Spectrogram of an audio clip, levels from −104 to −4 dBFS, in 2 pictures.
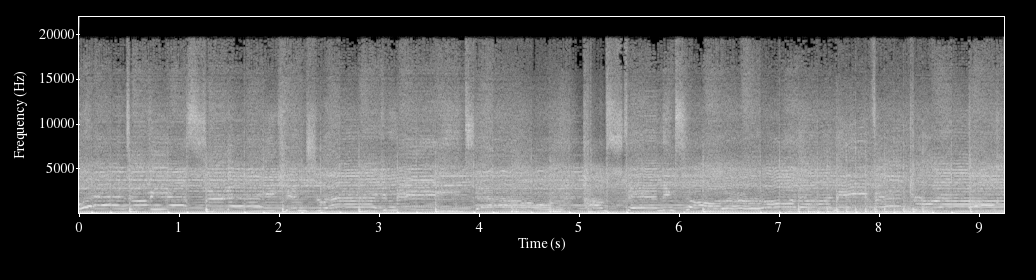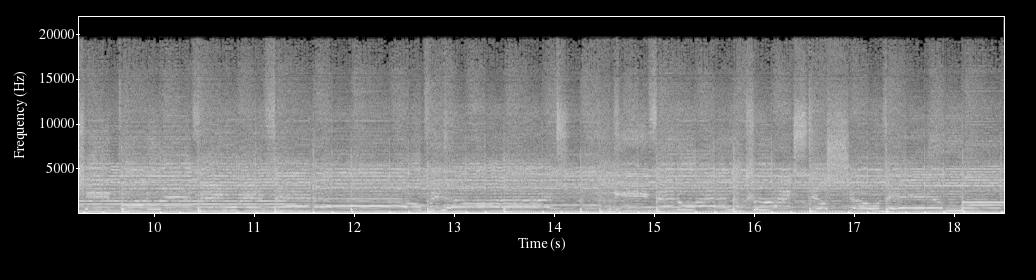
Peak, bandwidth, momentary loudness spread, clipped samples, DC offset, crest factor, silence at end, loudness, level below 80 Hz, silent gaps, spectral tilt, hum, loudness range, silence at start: -4 dBFS; over 20 kHz; 1 LU; under 0.1%; under 0.1%; 12 dB; 0 s; -15 LUFS; -24 dBFS; none; -3.5 dB/octave; none; 1 LU; 0 s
